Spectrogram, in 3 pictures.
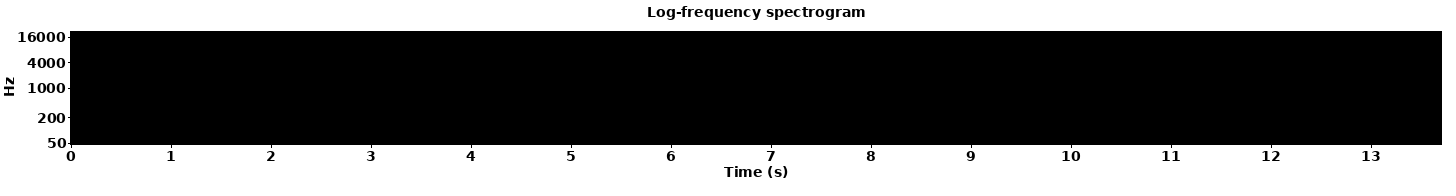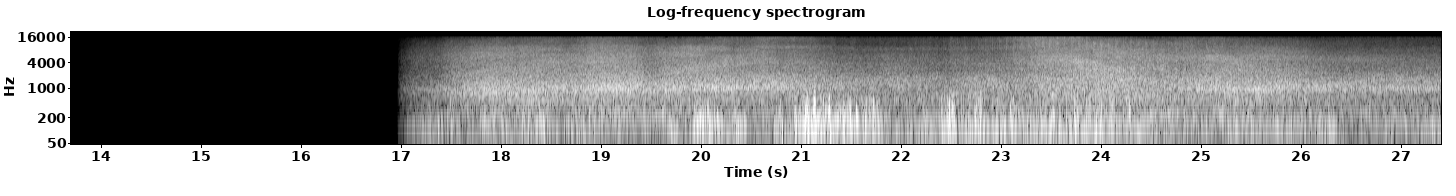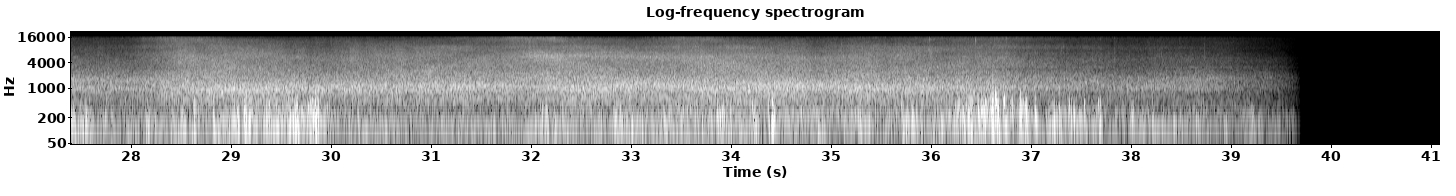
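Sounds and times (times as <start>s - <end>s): wind buffeting the microphone: 17.1s - 39.7s.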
